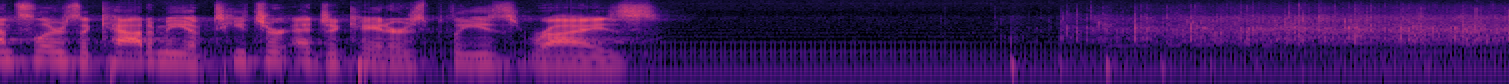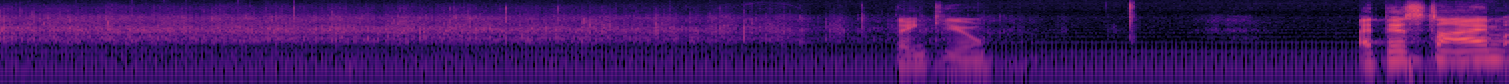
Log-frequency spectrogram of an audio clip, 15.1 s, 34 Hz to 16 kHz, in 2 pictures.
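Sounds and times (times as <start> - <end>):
audience applauding: 5.1 - 12.1.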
